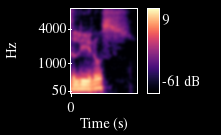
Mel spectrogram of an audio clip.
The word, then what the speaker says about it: Linus: His name is Linus. So that's how you pronounce Linux, right?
